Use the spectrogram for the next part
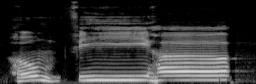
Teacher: ہم فیہا کے اندر غنہ نہیں ہوگا کیونکہ فا جو ہے وہ یہ اخفاء شفوی میں، اظہار شفوی میں چلا جائے گا۔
